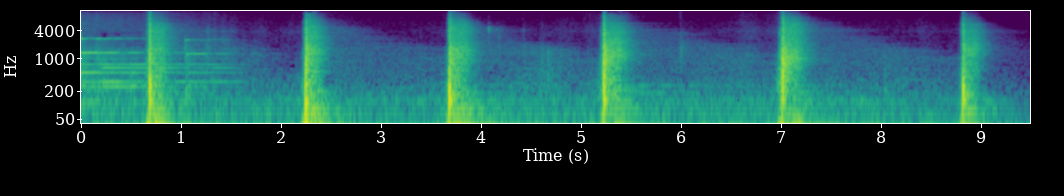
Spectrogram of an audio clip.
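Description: Six heavy thuds, about one every one and a half to two seconds, each sharp with a short ringing decay. A held music chord fades out under the first two.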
